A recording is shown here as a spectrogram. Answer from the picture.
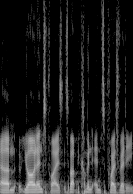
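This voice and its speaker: A man talks at a very fast pace. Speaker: tech company speaker. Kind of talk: keynote talk. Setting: stage with audience.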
